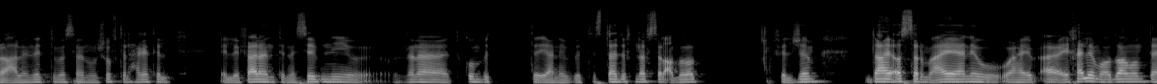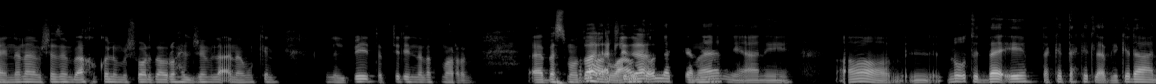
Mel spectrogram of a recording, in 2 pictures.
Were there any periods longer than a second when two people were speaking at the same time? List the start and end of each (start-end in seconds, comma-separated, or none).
17.3-18.8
